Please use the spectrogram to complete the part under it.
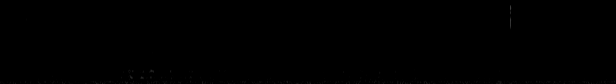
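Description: A brush softly swishes on paper.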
